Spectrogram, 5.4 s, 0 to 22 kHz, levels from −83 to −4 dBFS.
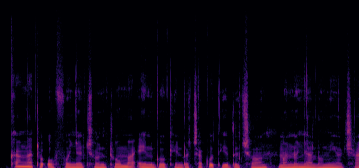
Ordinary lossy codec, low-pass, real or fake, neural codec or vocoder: none; none; fake; codec, 44.1 kHz, 7.8 kbps, Pupu-Codec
